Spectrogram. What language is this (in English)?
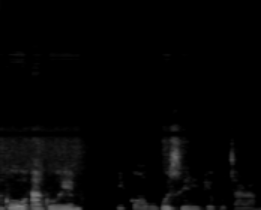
Igbo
